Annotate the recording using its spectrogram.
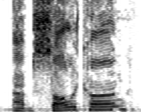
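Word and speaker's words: Absolicon: a Tracker technology from Sweden a company called absalocon which is a little awkward I'm going to spell that it's a b s o l i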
